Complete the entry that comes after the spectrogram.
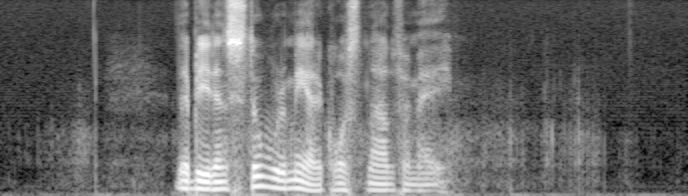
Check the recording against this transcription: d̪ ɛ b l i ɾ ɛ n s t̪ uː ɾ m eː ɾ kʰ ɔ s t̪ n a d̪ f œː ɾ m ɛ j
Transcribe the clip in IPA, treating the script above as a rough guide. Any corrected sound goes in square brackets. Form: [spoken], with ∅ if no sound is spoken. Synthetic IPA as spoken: d̪ ɛ b l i ɾ ɛ n s t̪ uː ɾ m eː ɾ kʰ ɔ s t̪ n a d̪ f [œ] ɾ m ɛ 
